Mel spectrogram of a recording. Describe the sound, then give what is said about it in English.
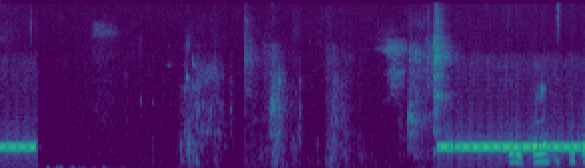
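A telephone ringing tone during a call, a steady tone that cuts off into quiet clicks and rustles, then returns and holds with a voice over it. “This is part of the call where the phone rings.”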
